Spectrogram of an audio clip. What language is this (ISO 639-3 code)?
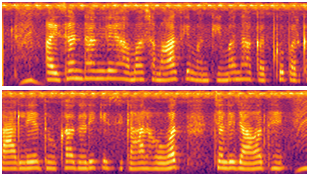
hne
